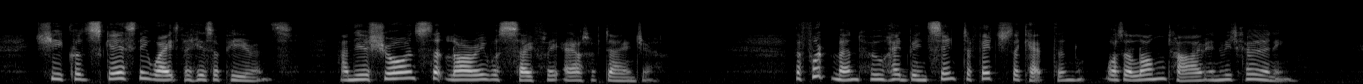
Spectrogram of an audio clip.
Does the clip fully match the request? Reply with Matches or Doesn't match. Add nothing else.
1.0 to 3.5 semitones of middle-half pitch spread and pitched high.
Matches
